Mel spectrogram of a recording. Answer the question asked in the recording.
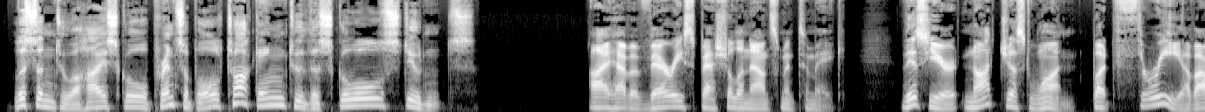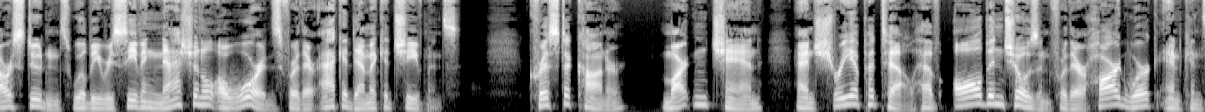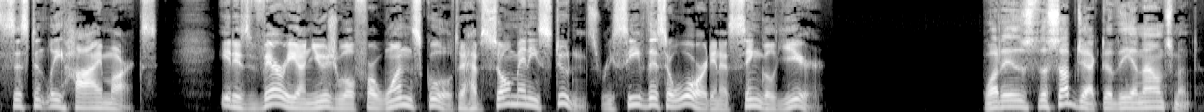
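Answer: Three of the school's students are receiving national awards for academic achievement.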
